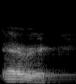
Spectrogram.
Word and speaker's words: Eric: yes I can my name is Eric e r i c it rhymes with Derek like an all-in-one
